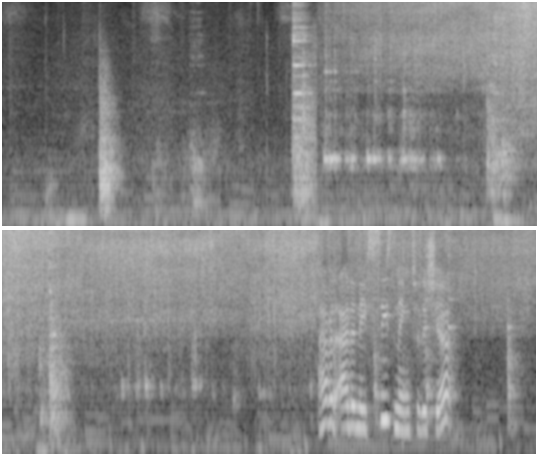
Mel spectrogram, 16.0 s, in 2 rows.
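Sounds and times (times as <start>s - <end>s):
vegetables sizzling in a frying pan: 4.8s - 16.0s.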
